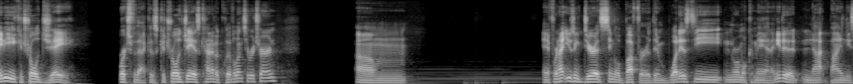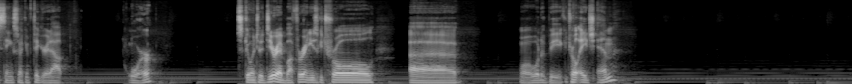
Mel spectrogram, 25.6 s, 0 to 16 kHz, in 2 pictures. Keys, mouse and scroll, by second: 7.9 click, 12.0 Down, 12.2 Left, 14.6 ctrl+f, 16.0 ctrl+g, 16.6 super+e, 23.5-23.8 scroll down 3, 24.9 scroll up 1.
